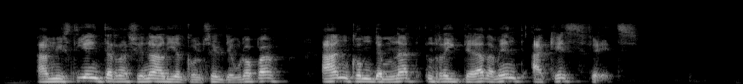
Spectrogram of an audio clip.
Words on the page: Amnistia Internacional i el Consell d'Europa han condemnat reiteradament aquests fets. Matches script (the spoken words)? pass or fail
pass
